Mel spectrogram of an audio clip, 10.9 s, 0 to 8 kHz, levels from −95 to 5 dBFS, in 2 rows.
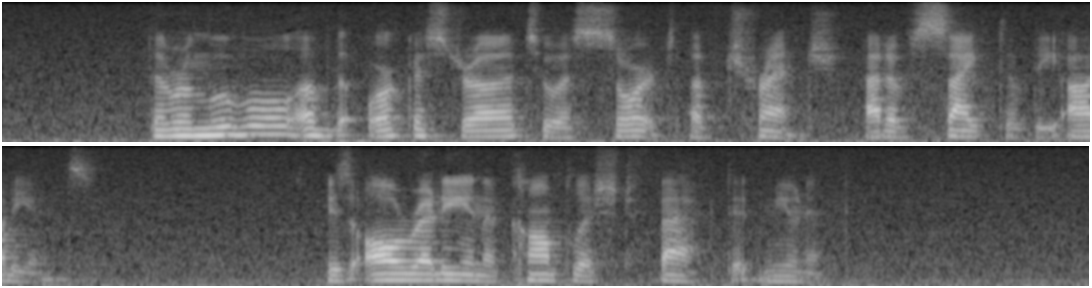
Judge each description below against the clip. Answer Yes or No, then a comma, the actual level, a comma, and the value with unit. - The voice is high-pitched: No, low, 130 Hz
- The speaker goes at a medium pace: No, slow, 125 wpm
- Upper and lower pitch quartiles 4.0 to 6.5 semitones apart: No, average, 2.7 semitones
